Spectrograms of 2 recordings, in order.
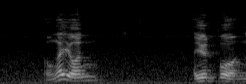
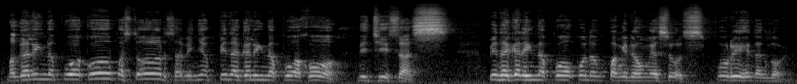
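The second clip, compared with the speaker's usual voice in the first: high, loud joyful cry; overjoyed testimony; 7 semitones higher, 7 dB louder than usual. Retold or imitated. Healed woman telling the pastor she is well, overjoyed. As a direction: burst out with the news that you're healed.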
